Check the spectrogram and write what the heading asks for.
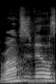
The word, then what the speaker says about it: Roncesvalles: Roncesvalles, is that how you pronounce it?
